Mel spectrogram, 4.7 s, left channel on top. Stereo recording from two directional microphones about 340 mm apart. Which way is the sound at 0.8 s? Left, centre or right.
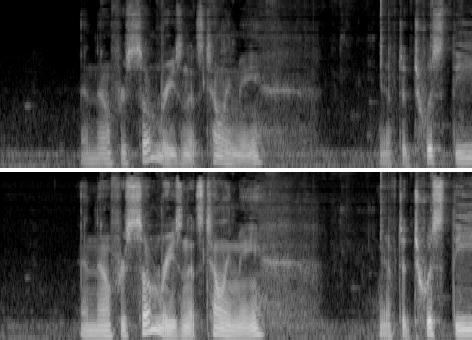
Centre.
